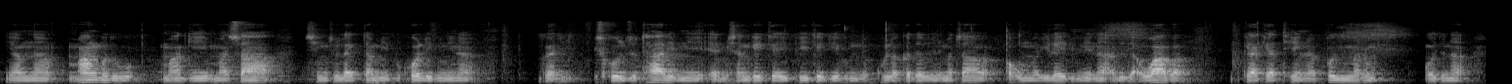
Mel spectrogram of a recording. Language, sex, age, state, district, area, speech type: Manipuri, male, 18-30, Manipur, Tengnoupal, rural, spontaneous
